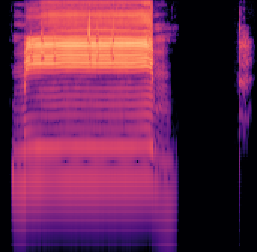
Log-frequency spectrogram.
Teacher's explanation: میم بند ہونٹوں کے خشک حصے سے ادا ہوتا ہے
